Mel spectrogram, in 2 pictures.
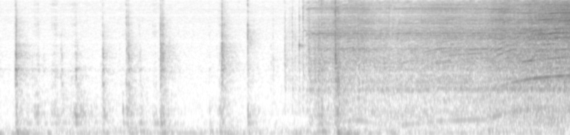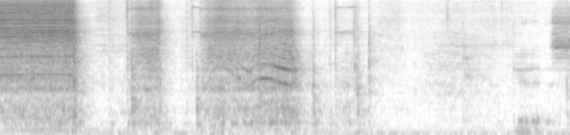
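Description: Power drill driving screws into lower corner brackets of a skylight installed from inside, a rising whir in a couple of bursts lasting a few seconds, with pauses and handling noise between.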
